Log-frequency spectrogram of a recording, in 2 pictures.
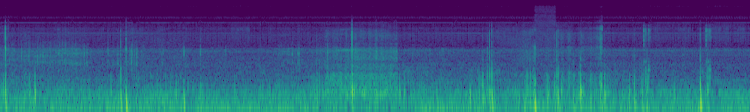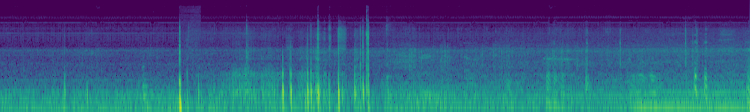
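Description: Steady low rumble of an idling vehicle, with scattered sharp clicks and knocks, the loudest a little past halfway and a run of them soon after.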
